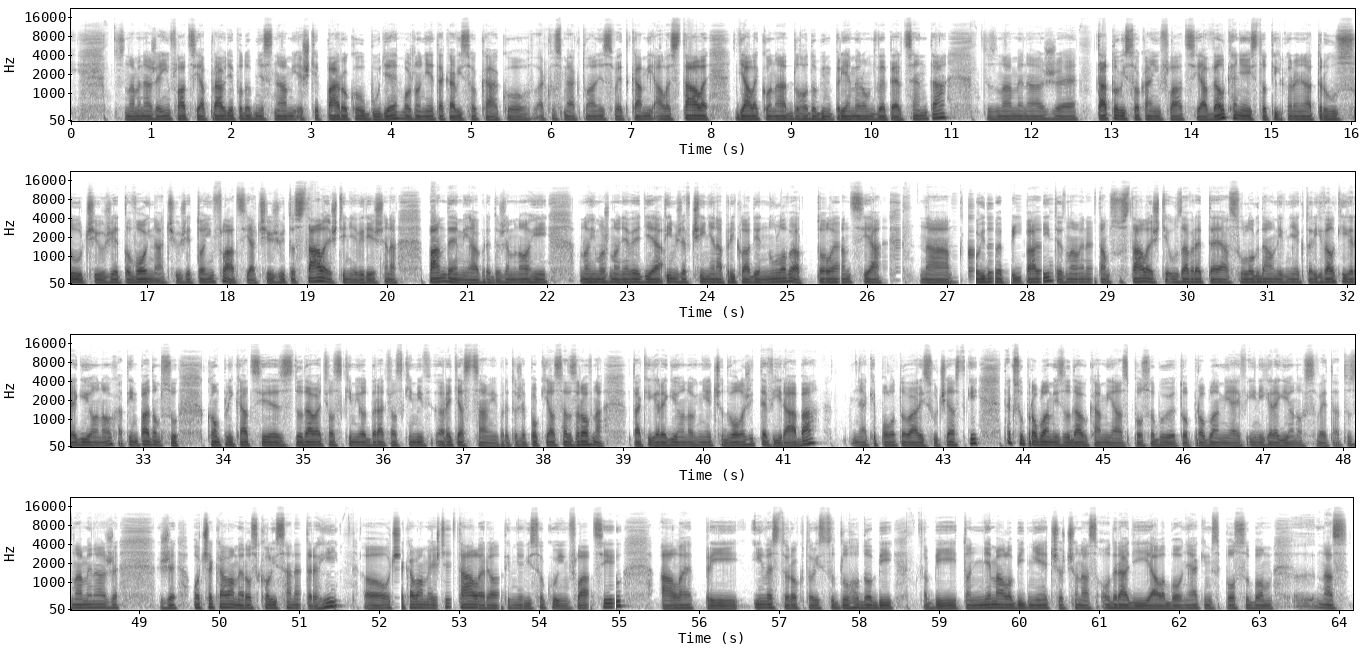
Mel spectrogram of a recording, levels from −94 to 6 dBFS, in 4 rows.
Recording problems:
choppy; very; from 25 to 29 s and from 51 to 55 s; 20% of the speech affected

